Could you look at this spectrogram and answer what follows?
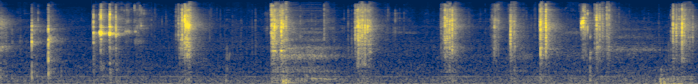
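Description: A hand salt grinder cranks coarse grinder salt over freshly made homemade tortilla chips, giving a run of crisp, gritty crunching bursts in an irregular rhythm, close and fairly quiet, with no one speaking.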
